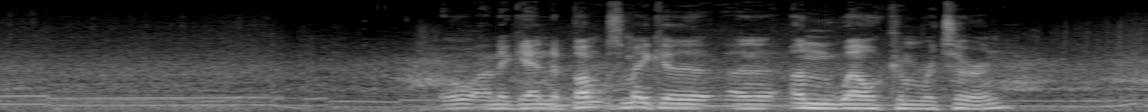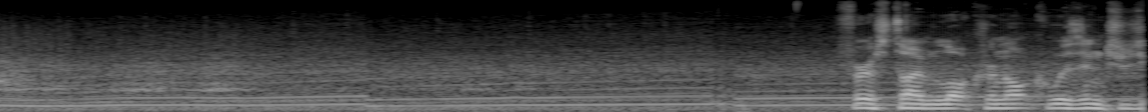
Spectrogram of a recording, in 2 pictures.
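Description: A car engine hums steadily, shifting pitch as it changes gear.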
